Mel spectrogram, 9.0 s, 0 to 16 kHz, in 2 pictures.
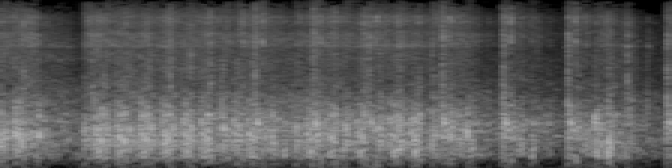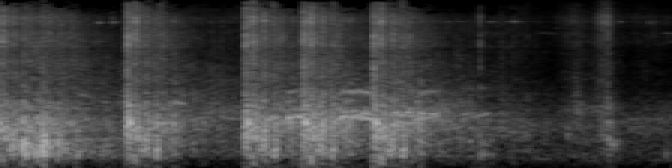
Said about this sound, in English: Central, we got shots fired! Central, we got a man with an AK-47, he's shooting at us.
